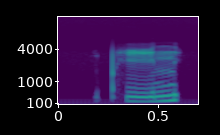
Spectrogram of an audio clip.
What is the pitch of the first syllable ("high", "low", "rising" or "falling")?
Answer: rising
